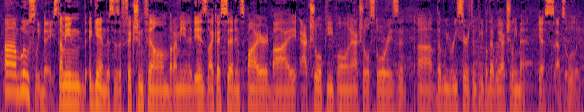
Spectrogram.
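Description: A man's voice: mid-range voice, normal speed, gravelly, hardly any pauses, fairly bright tone. A man from Israel speaking as a film director in an interview, giving conversational answers.

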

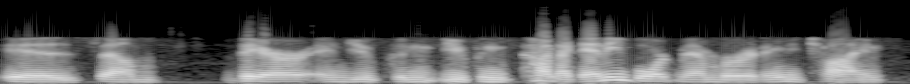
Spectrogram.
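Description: A man's voice: deep voice, level tone, moderate pace, no echo. A man giving informative answers as an interview guest, over a narrow, tinny phone-like line. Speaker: school board member, guest.

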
